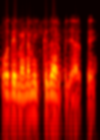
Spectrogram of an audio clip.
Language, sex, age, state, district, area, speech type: Punjabi, male, 30-45, Punjab, Kapurthala, urban, conversation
